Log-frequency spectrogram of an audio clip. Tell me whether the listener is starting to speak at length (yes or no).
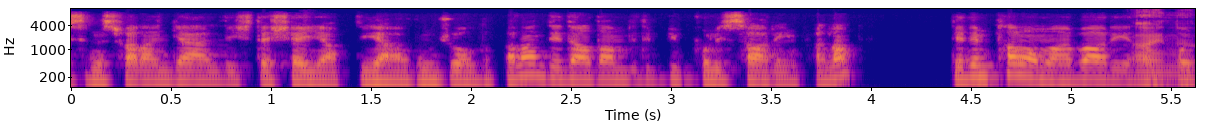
no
